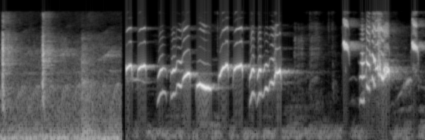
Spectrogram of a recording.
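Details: Song of a White-rumped shama for training young spotted birds: after a second of hissy noise, a varied run of short whistled slurs and chips, a brief lull, then a loud high jumbled phrase.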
